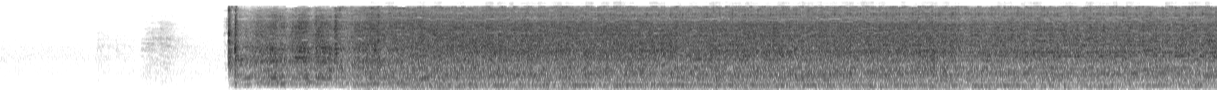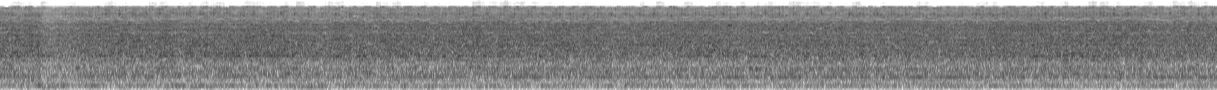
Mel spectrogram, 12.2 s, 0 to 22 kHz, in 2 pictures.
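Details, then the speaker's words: Triumph Dolomite 1300 after fitting new distributor cap and rotor arm: catches quickly and settles to a steady, even idle a bit too fast, engine moving on its mount, no misses; much better than before. "that is so much better than it was so yeah happy with that sounded good idle is a bit too fast I'll sort all that out in a minute"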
